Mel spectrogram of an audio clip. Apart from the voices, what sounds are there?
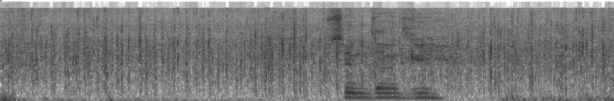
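rain falling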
